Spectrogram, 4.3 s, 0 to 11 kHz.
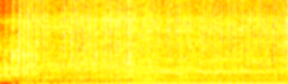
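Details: Bare air-cooled VW flat-four on a starter stand, unknown history, reassembled, timing set about 7.5° BTDC without vacuum advance, carb not yet tuned; steady, even idle with low thrum, no misses or knocks. Normal idle.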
